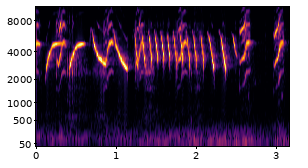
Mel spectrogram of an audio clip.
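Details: Young sooty-headed bulbul fed crickets, begging loudly: a few swooping, whistled slurs, then a fast stuttering burst of high chirps, a short pause and a final high chirp, recorded close with little other sound.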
